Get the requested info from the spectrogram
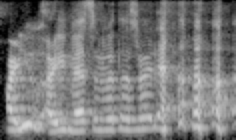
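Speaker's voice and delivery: high-pitched words through laughter; asking while cracking up; laughing. Real, not acted. Cracking up at the helium voice.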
